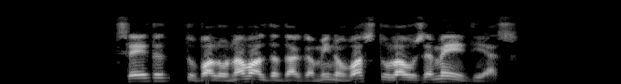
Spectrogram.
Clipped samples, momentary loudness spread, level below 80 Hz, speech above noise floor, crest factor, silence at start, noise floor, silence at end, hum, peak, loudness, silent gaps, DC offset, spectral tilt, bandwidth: under 0.1%; 16 LU; -78 dBFS; over 71 dB; 20 dB; 1.2 s; under -90 dBFS; 1.05 s; none; -2 dBFS; -18 LUFS; none; under 0.1%; -0.5 dB/octave; 10 kHz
